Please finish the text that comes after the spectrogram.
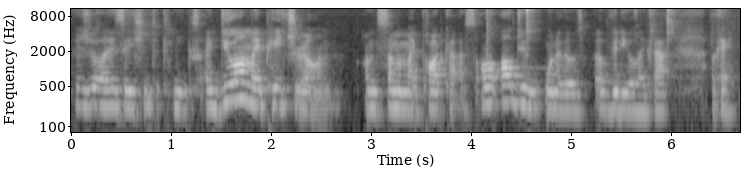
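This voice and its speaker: A woman's voice: mid-range voice, a little fast, bright, forceful tone, slight background noise. A woman from California whose first language is Hebrew, hosting a casual live stream and answering viewer comments in a chatty, reassuring way that often checks in with "okay?". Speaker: livestream host.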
